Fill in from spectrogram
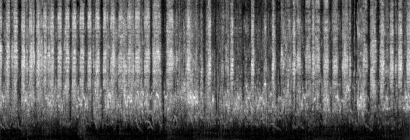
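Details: Aviary full of budgies singing and chirping, rapid staccato clicks and scratchy warbles from many birds blending into an unbroken chorus.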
